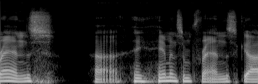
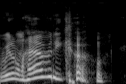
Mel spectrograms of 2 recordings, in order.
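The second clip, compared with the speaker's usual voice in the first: high-pitched screaming; 12 semitones higher than usual. Retelling a break-in story, quoting the maid screaming back: retelling a maid's scream. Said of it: "screams back".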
